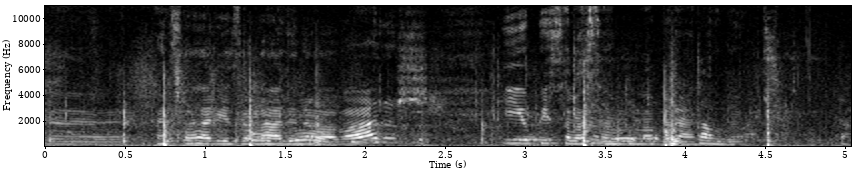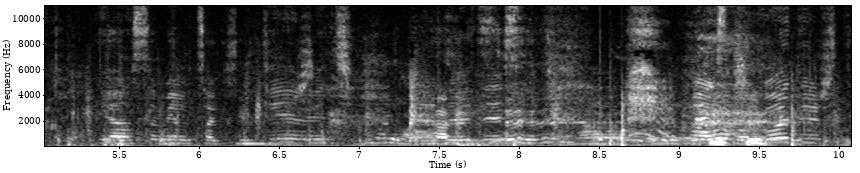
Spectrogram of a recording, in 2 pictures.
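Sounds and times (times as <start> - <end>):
young people talking and laughing: 0.0 - 10.0.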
